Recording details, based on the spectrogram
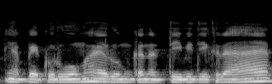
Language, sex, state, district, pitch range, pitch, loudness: Hindi, male, Haryana, Jhajjar, 115-125 Hz, 115 Hz, -14 LUFS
